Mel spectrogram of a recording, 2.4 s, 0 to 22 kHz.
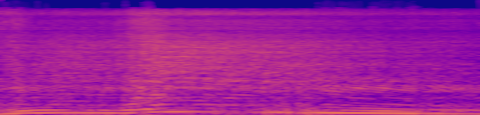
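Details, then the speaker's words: Nissan Juke 1.6 petrol revved: a rough chuffing puff on the exhaust note; blowing exhaust around the middle box, owner suspects a failed joint near the catalytic converter or a worn flex pipe. "um have got a blown on exhaust I can hear if you can quite pick this up"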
